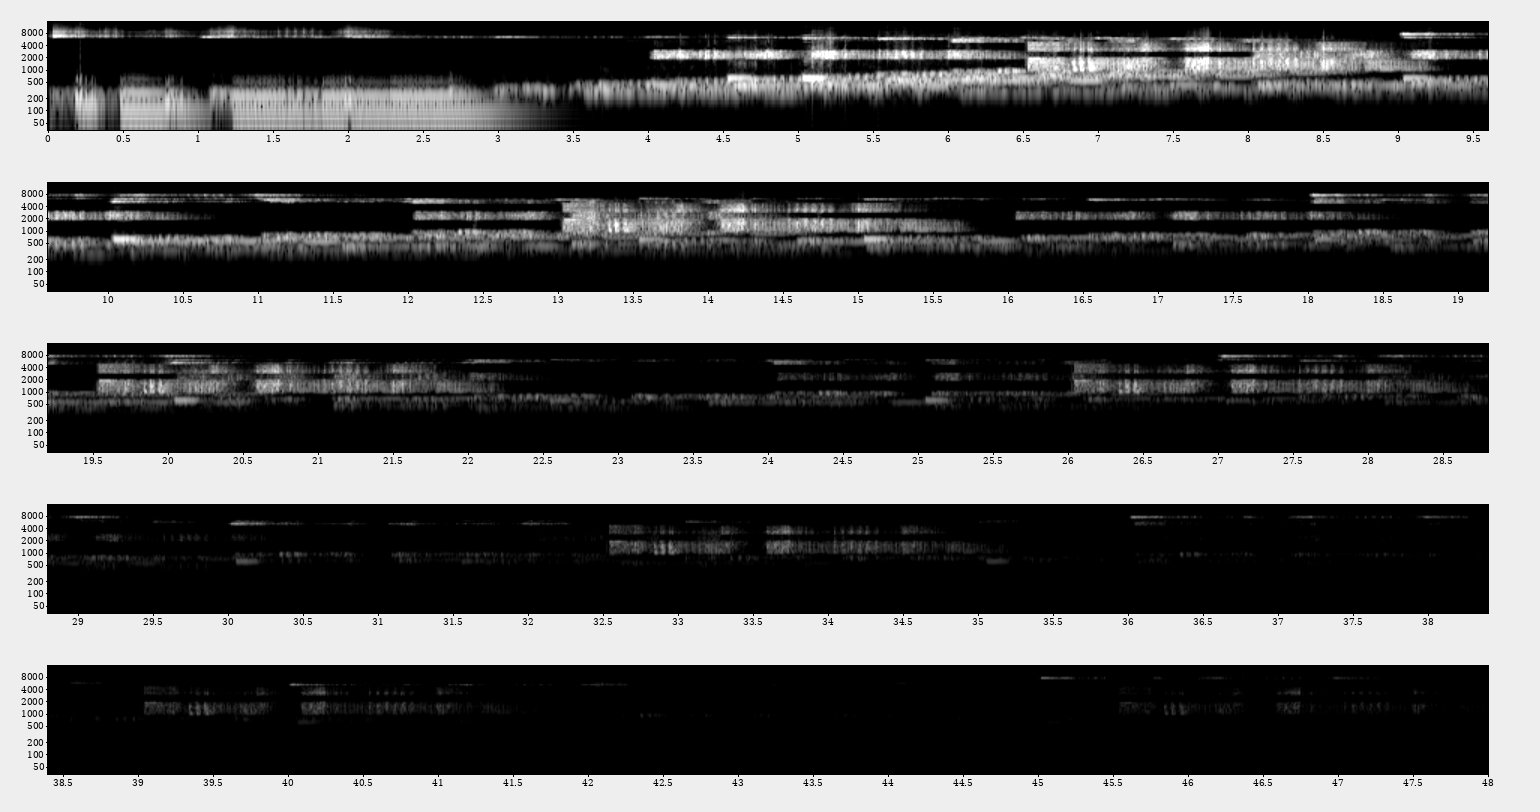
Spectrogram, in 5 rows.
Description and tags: DISTOPIA LOOPZ 010 100 BPM
DISTOPIA LOOPZ PACK 01 is a loop pack. the tempo can be found in the name of the sample (80, 100 or 120) . Each sample was created using the microtonic VST drum synth with added effects: an amp simulator (included with Cubase 5) and Spectral Delay (from Native Instruments). Each loop has a long spectral delay tail and has quite some distortion. The length is an exact amount of measures, so the loops can be split in a simple way, e.g. by dividing them in 2 or 4 equal parts.
distortion, loop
